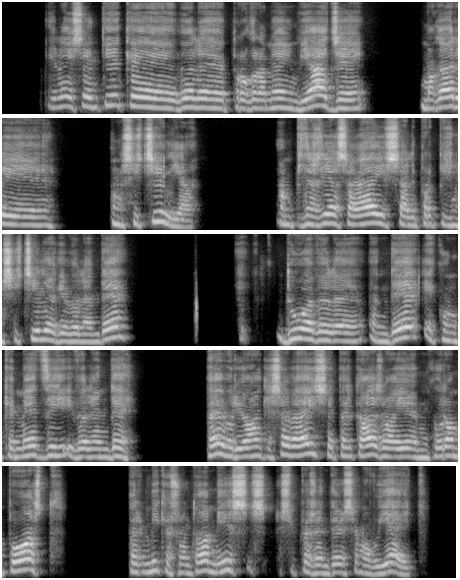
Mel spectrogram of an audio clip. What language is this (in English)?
Piedmontese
